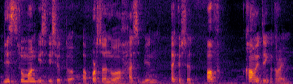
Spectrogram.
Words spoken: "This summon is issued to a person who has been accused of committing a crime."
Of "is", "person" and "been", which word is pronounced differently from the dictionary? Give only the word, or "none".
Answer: is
